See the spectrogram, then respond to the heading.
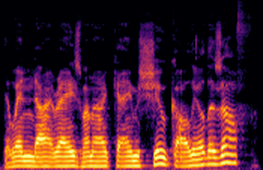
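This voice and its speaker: A man's voice: measured pace, a little mellow, clear, resonant tone, lightly acted. A man voicing a mocking, menacing devil in a storybook, with pompous, archaic, taunting speech. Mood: triumphant. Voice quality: shrill, piercing, unpleasant. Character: mocking, menacing male devil, impatient and gleeful. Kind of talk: storybook character voice.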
